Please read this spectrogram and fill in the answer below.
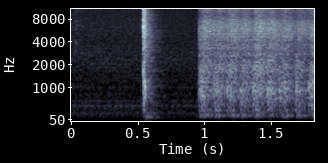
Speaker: so that little crisp popping M at the beginning is what's throwing me off anybody else have that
